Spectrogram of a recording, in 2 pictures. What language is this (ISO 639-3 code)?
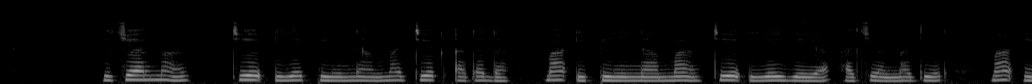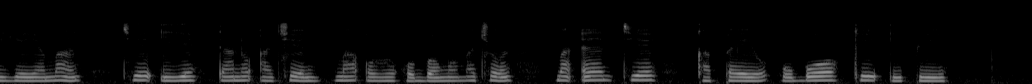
ach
